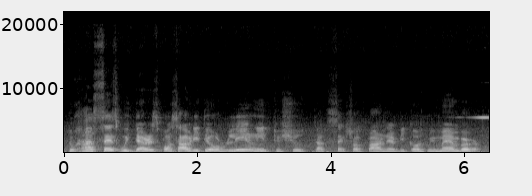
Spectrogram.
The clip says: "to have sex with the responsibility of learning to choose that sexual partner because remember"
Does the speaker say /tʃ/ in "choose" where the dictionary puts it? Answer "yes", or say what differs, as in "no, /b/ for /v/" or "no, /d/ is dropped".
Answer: no, /ʃ/ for /tʃ/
